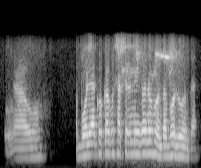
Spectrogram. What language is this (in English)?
Odia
